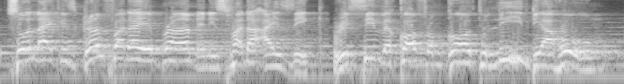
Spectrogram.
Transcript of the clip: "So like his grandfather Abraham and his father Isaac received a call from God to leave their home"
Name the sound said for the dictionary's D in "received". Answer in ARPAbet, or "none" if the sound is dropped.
none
